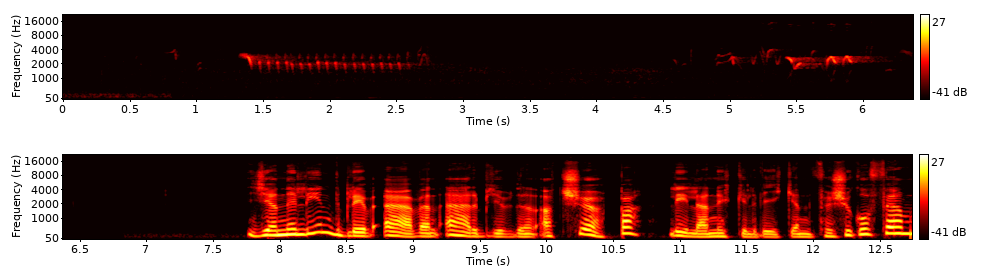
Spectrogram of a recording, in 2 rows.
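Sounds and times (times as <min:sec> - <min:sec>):
nightingale singing: 0:00.0 - 0:03.0, 0:04.4 - 0:06.6
speech: 0:07.8 - 0:12.7.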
